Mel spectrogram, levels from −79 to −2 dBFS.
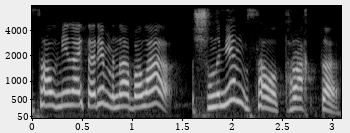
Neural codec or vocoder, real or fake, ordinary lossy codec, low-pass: codec, 16 kHz, 8 kbps, FunCodec, trained on Chinese and English, 25 frames a second; fake; none; 7.2 kHz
